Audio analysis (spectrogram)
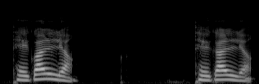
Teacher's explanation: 이 한글 표기 그대로 옮기시면 안 됩니다. 읽으시면은 유음화가 일어나서 니은이 리을로 변하죠.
